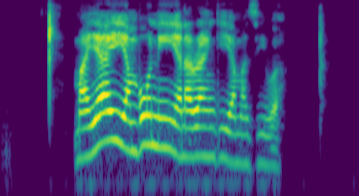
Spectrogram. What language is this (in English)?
Swahili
